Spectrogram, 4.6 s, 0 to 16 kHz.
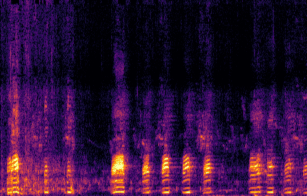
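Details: Duck quacking at a Welsh pond where ducklings are present, dated 23/5/26: about ten loud, harsh, nasal quacks, some in quick pairs, each short and rich in overtones, with quiet gaps between and little background noise.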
